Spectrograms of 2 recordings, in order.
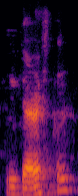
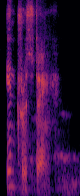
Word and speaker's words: interesting: Notice that the unstressed vowels are not pronounced. Every. Different. Interesting.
